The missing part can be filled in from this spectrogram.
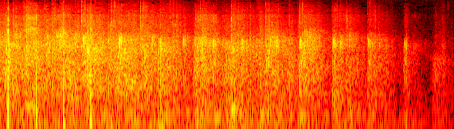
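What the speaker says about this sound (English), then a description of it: "Please, let's give him a round of applause again." Sustained audience applause at a memorial lecture, a dense steady round of clapping that fills the room before gradually thinning and fading toward the end.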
